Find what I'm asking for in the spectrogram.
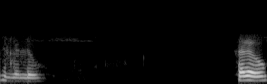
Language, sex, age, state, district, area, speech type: Malayalam, male, 18-30, Kerala, Kollam, rural, conversation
